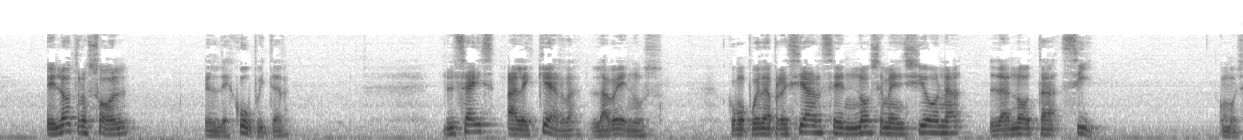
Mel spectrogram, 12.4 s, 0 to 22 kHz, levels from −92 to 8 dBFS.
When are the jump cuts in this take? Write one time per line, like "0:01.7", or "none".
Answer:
none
